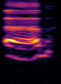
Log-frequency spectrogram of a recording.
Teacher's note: for the british they might say herb and then americans silent h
